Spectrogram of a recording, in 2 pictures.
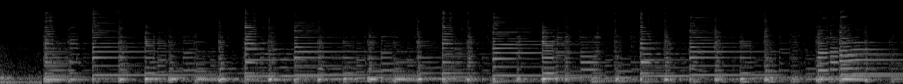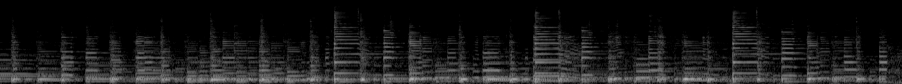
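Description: Background music led by plucked acoustic guitar, notes picked in a quick, steady rhythm.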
